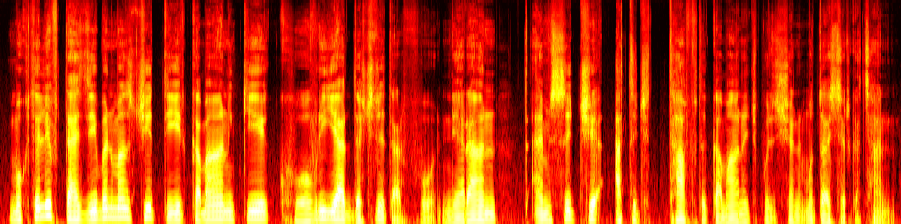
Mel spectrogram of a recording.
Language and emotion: Kashmiri, neutral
